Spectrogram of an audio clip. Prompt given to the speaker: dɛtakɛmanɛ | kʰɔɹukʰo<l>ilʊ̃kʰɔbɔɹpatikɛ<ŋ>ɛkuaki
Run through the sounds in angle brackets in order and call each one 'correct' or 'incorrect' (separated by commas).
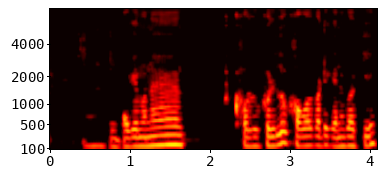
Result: incorrect, incorrect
